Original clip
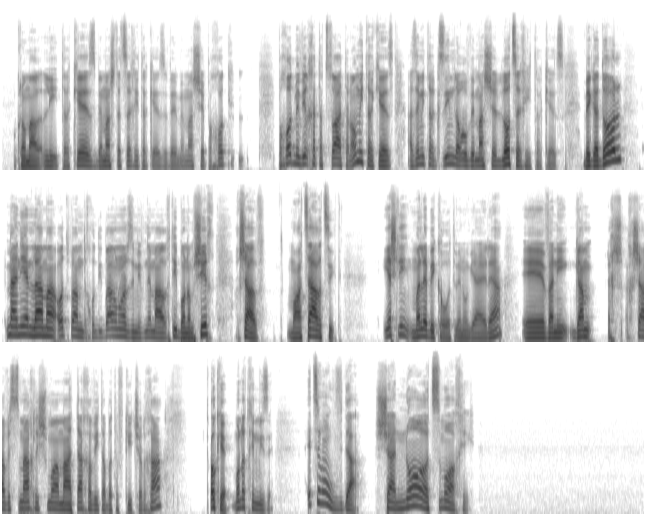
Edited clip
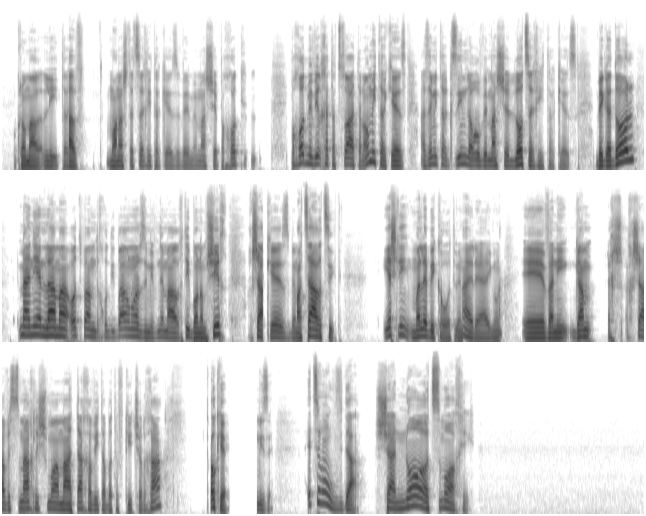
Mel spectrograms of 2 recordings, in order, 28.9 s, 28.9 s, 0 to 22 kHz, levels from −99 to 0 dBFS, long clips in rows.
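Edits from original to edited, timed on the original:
1.00–1.52 s: swap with 13.34–14.05 s
16.53–17.08 s: reverse
22.66–23.08 s: mute

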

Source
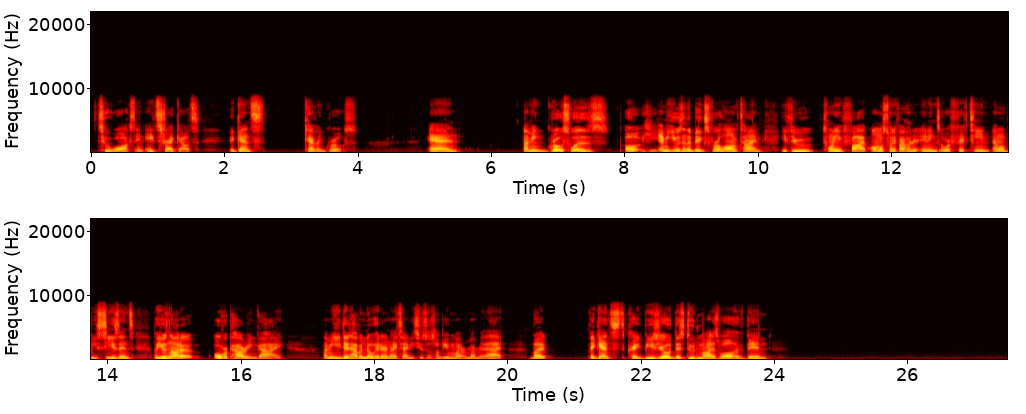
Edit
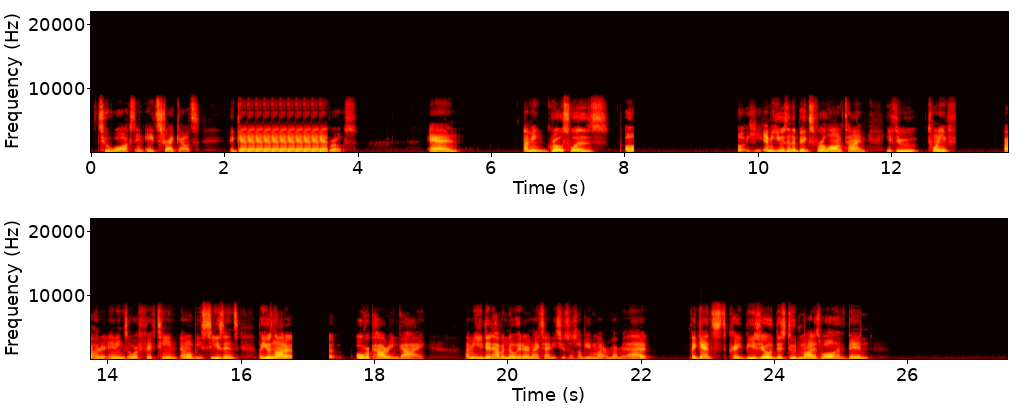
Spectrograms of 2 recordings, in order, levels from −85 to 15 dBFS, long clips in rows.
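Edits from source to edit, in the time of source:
2.23 s: stutter in place 0.12 s, 11 plays
8.14 s: insert room tone 1.57 s
11.40–12.14 s: room tone
15.20 s: insert silence 0.56 s
19.86–20.47 s: delete

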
